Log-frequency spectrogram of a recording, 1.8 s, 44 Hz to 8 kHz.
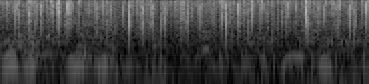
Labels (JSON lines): {"label": "biophony, cascading saw", "recorder": "SoundTrap 600 or HydroMoth"}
